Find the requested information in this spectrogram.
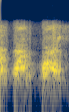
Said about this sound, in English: And I'm sorry if you hear Vinny barking.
